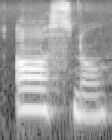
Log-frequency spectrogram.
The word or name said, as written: arsenal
